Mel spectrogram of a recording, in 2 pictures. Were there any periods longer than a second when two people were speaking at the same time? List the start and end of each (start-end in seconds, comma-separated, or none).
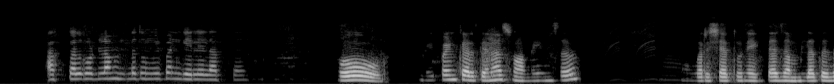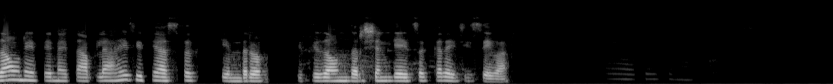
11.7-13.3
